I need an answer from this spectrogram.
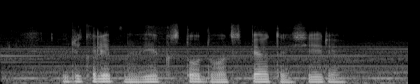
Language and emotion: Russian, sad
